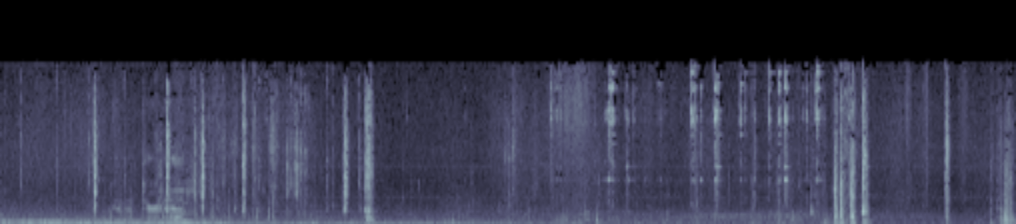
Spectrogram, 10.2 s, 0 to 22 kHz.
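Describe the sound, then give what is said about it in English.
A car engine rumbles low and steady as the vehicle pulls away after waiting almost three minutes for a train to pass in Bremen, heading to a used trailer, with frequent sharp metallic jingles and rattles from inside the cabin throughout. “I wait almost 3 minutes on the nose for the train to pass, then take off again on the way to the used trailer.”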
